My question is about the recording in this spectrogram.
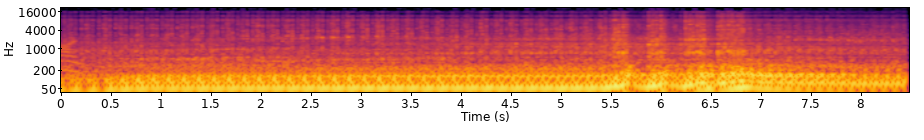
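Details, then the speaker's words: Chevy CUCV squarebody diesel, held wide open: a heavy, regular knock hammers through the diesel clatter and gets harsher as revs rise; the owner suspects a rod is about to come out of the block. "it's making a very odd noise I mean it's probably not really that odd it's probably got a rod getting ready to come out of the side of the block"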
